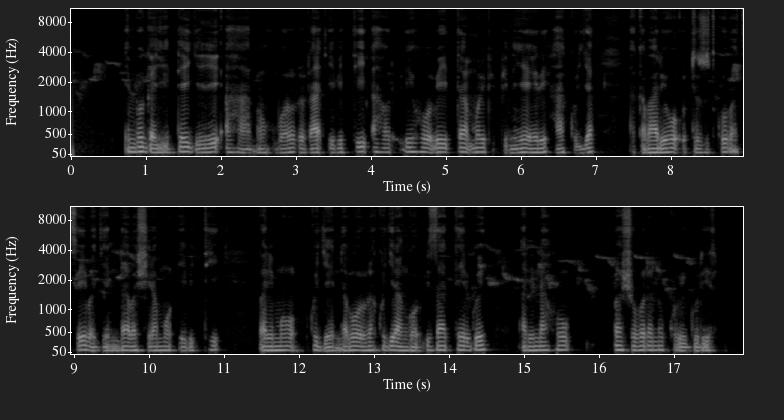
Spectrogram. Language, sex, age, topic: Kinyarwanda, male, 25-35, agriculture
